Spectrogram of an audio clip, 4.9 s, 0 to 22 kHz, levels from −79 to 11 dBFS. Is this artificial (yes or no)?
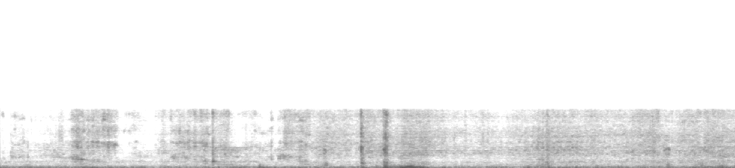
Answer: yes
